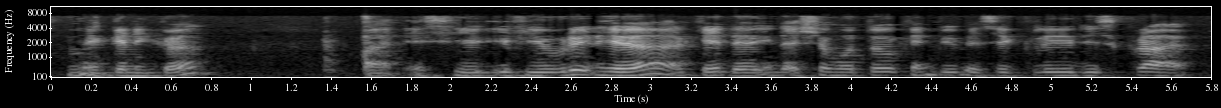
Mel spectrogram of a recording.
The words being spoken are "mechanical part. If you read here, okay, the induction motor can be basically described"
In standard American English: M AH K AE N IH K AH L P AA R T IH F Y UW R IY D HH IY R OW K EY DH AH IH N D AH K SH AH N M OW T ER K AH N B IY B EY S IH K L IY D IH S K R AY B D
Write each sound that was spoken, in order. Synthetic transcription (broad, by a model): M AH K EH N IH K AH L B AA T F IH F Y UW R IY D HH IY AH OW K EY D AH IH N D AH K S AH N M OW T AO K AH N B IY B EY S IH K L IY D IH S K R AY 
